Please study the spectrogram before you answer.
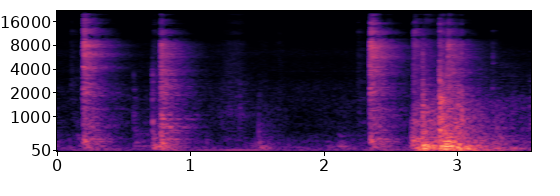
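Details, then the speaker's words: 1998 Club Car DS golf cart that suddenly stopped running, after replacing the pedal switch (V-Glide): key on, forward or reverse, few sharp clicks with firm clack as accelerator pressed; solenoid now engages normally only on pedal. "Now we turn the key on. We put it in forward or reverse. The solenoid doesn't click on until we hit the accelerator pedal."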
